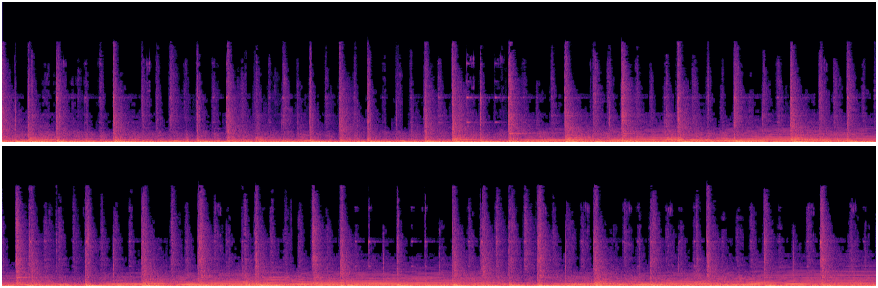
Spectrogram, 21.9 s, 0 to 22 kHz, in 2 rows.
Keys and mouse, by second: 0.2 middle click, 0.8 f, 1.1-2.1 drag, 2.1 ctrl+z, 2.2-3.9 drag, 3.9 middle click, 4.1-6.0 drag, 4.4 middle click, 4.4 right click, 5.5-7.1 middle drag, 5.5 right click, 7.1 click, 8.1-12.4 middle drag, 8.4 f, 8.5-10.2 drag, 12.4 click, 12.5-14.0 middle drag, 12.8-18.7 drag, 12.8-14.0 right drag, 14.4 middle click, 18.7 middle click, 18.7 click, 19.5 1, 19.7 f, 20.3 f, 20.9-21.8 drag.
